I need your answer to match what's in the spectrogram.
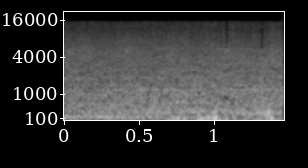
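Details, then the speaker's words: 1994 unbranded 2.5-ton central air conditioner outdoor unit with A.O. Smith condenser fan motor and Bristol reciprocating compressor, on a hot humid day; loud rushing fan roar with uneven rumble and throbs, fan very noisy and vibrating. "yeah the Fan's very noisy yeah and and it's vibrating too"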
